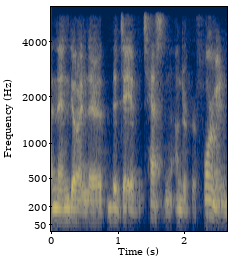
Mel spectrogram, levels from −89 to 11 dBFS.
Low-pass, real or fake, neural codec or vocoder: 5.4 kHz; fake; codec, 16 kHz, 1.1 kbps, Voila-Tokenizer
